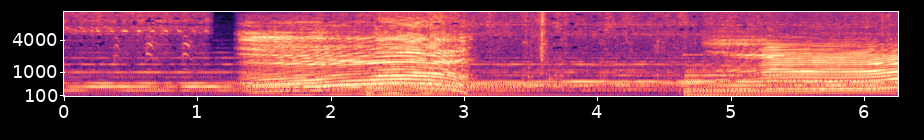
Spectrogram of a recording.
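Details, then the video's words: A cow gives a long, loud moo that rises and then falls over about two seconds, followed by a second lower, rough moo, with soft piano music playing underneath. "Animal sounds - Cat, Dog, Cow, Alpaka, Flamingo"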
